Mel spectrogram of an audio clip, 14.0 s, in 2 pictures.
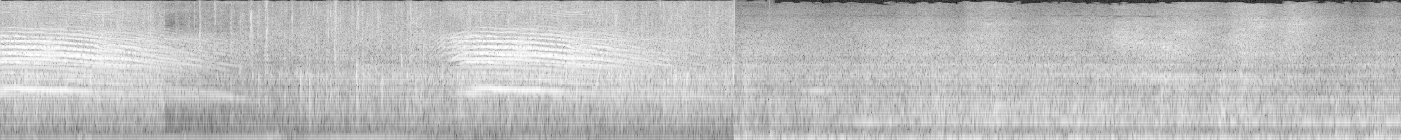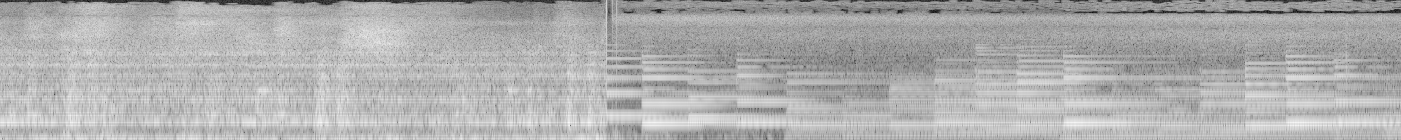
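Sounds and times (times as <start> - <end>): train wheels rumbling on rail: 0.0 - 10.1
piano music: 9.4 - 14.0.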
